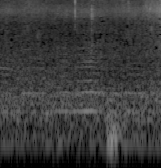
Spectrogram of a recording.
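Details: Honey bees from a strong colony at season's end, inspected frame by frame: an even, low colony hum with a brief thump of handling near the middle.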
